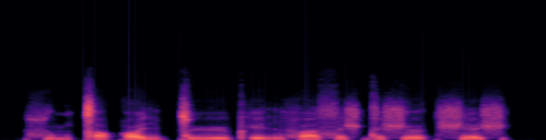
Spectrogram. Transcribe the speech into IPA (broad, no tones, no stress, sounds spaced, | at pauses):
sʷ œ m ǀ a qʷ e r ǀ ʏː pʰ e r f a s ɐ ʃ d ɐ ʃ əː k ʃ ɛ ʃ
